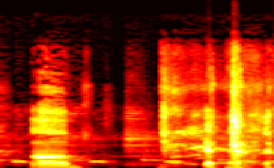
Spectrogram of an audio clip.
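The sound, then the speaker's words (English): A cuckoo clock chimes with a short, bright tonal call, fairly loud, followed by a noisier burst of clattering and what sounds like light laughter. “Us and the cuckoo clock all want to wish you a happy and or merry one.”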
